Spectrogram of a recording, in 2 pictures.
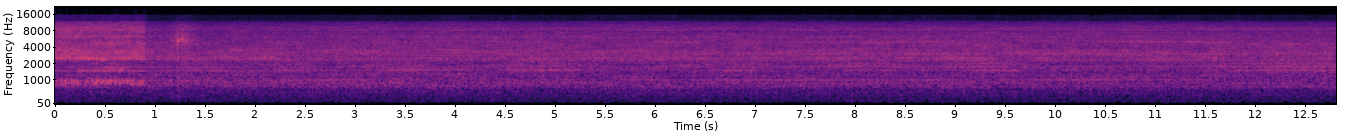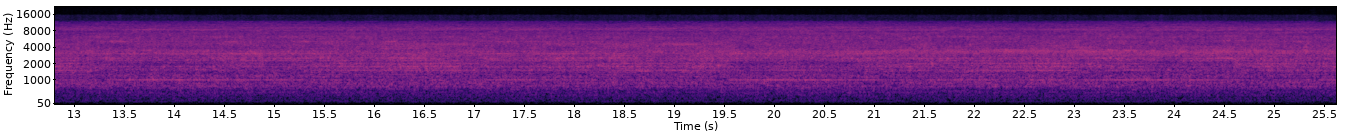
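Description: A hair dryer drying a coat of finish on an MDF craft piece runs as a continuous, even whooshing roar, close and steady for the full span, with no talking.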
